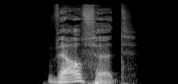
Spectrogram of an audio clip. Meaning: second-person plural subjunctive I of werfen
- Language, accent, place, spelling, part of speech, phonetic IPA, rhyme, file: German, Germany, Berlin, werfet, verb, [ˈvɛʁfət], -ɛʁfət, De-werfet.ogg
